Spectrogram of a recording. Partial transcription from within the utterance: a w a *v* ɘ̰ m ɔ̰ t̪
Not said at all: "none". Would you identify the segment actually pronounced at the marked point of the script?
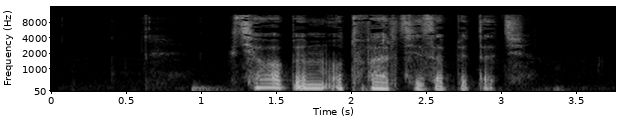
b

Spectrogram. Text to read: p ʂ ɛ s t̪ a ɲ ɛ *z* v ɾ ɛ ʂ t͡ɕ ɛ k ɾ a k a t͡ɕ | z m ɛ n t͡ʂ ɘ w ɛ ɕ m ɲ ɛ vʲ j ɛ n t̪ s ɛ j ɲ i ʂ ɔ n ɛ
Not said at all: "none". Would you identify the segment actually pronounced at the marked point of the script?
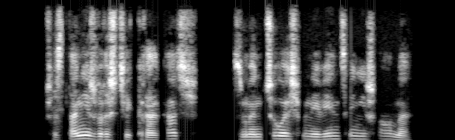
ʐ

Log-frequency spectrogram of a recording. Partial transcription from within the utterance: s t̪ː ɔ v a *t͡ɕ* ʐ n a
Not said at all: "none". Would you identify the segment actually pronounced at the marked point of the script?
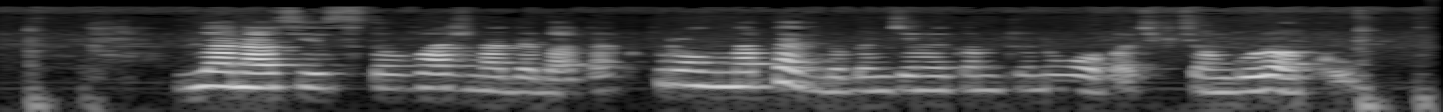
none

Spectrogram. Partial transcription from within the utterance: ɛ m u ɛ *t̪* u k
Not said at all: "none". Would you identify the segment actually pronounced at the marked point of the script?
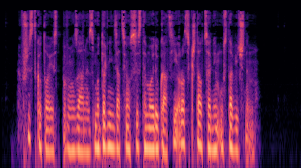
d̪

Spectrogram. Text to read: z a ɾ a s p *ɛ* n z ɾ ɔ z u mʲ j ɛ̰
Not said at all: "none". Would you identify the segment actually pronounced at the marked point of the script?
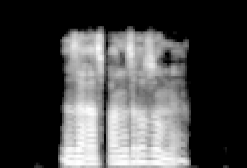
a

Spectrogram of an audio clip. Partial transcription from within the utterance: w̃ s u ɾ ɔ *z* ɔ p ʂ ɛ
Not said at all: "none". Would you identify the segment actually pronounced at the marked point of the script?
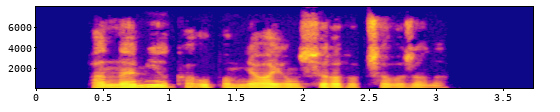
v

